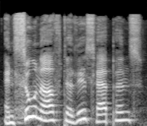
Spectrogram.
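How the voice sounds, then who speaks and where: Animated and high-voiced, a man with a German accent riffs over video footage without a script, his speech broken up by fillers and repeated restarts.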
